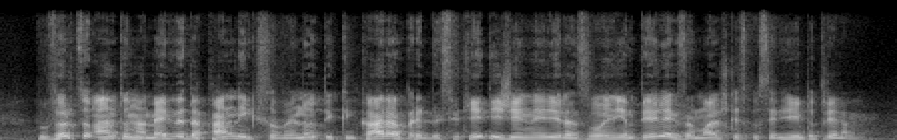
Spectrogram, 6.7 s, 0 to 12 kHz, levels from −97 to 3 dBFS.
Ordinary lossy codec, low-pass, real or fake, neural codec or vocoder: none; 10.8 kHz; fake; codec, 24 kHz, 1 kbps, SNAC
